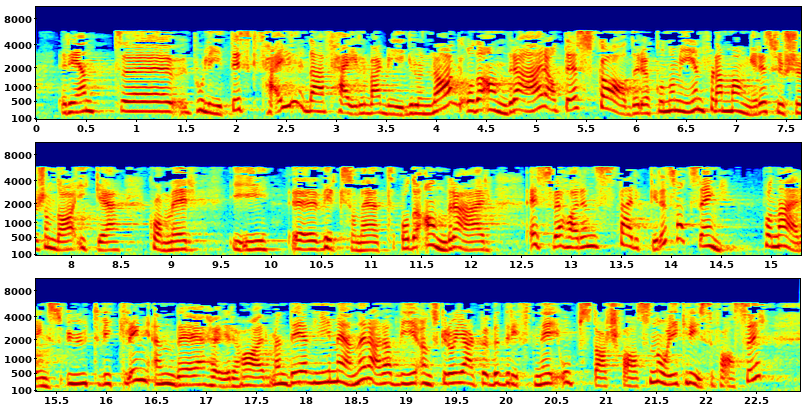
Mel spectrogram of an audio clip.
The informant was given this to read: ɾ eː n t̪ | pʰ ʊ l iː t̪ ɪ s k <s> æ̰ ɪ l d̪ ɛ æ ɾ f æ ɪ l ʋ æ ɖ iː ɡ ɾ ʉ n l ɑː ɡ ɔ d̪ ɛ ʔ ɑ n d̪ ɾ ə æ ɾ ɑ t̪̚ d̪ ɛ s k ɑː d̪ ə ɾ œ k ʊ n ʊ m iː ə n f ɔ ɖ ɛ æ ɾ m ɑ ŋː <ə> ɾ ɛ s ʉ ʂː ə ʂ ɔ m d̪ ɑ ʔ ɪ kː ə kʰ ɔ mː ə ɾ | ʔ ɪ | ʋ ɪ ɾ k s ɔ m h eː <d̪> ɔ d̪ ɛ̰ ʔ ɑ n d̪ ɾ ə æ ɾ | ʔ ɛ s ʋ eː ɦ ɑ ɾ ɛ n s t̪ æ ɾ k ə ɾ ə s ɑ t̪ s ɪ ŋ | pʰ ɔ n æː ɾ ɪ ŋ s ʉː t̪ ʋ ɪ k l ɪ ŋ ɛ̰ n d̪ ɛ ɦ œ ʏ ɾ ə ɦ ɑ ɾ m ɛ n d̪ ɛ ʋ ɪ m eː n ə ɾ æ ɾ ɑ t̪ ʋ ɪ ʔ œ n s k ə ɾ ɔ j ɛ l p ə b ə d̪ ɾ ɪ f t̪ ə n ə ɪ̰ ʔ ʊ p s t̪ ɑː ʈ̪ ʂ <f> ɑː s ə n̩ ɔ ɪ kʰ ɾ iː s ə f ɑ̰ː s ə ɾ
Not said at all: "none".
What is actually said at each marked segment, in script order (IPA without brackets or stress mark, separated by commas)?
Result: f, ə, t̪, f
